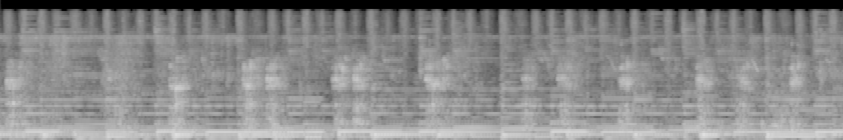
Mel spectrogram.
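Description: Background music with held low notes, over which piglets nursing at a sow squeal in short, repeated high bursts.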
